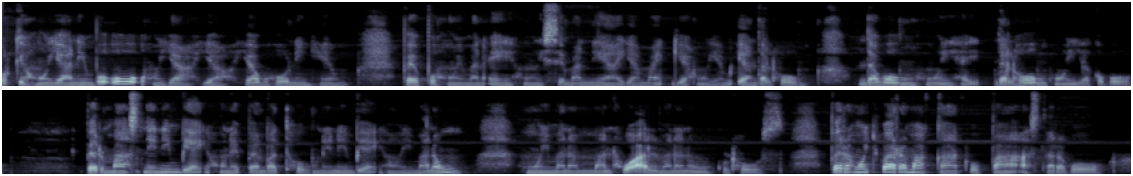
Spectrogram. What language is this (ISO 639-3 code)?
pbs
